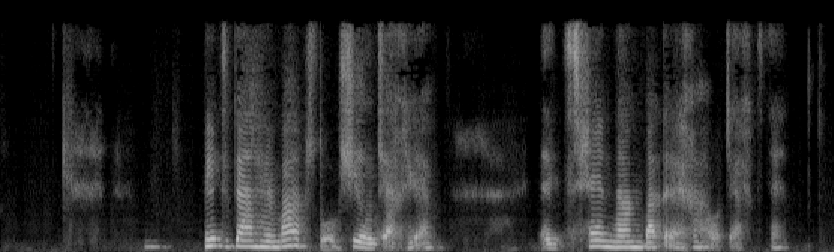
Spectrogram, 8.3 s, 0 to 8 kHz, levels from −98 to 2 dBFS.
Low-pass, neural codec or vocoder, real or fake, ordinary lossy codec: 7.2 kHz; codec, 16 kHz, 1 kbps, FreqCodec, smaller model; fake; MP3, 48 kbps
